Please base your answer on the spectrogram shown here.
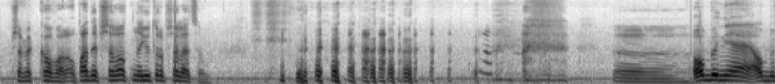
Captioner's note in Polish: śmiech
